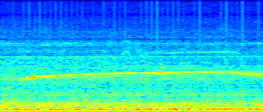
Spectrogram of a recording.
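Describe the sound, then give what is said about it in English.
A police car siren from a video of police chasing a bull sounds as one sustained wail that climbs slightly and holds steady, over a low engine rumble, with no talk. “The police don't even stop, and they just drive past the guy and chase after the bull.”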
